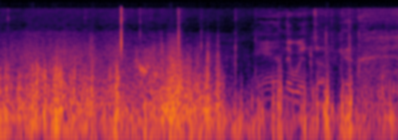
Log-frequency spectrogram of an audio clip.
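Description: Wind gusts across an Appalachian Trail mountain ridge on a hike, a broad rushing roar buffeting the microphone steadily, with someone talking over it partway through.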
